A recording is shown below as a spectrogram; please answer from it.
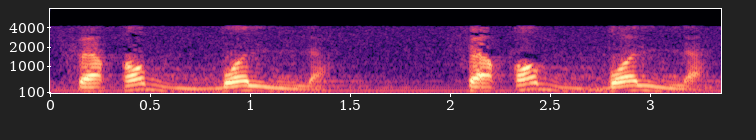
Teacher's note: ينتقل من القاف إلى الضاد مباشرة، بمعنى أنه أبدل الدال ضادا وأدغم الضاد الساكنة في الضاد المتحركة التي بعدها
